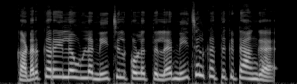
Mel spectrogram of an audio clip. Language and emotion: Tamil, happy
